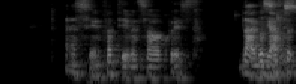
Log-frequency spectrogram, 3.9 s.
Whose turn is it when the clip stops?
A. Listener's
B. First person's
A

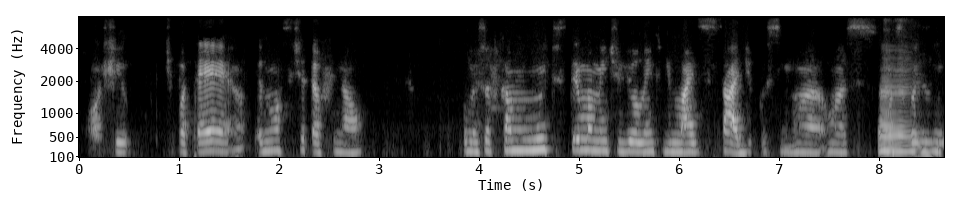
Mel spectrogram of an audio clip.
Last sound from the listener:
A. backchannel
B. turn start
A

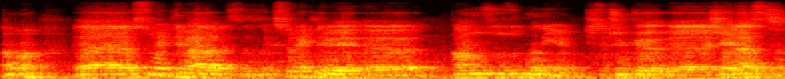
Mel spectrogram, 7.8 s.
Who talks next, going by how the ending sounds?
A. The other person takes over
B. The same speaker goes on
B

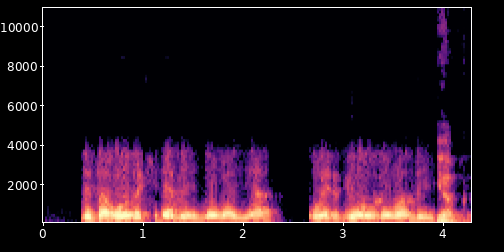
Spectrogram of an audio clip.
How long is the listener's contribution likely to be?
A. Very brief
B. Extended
A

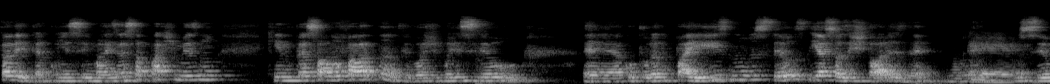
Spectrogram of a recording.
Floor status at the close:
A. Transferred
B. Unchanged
B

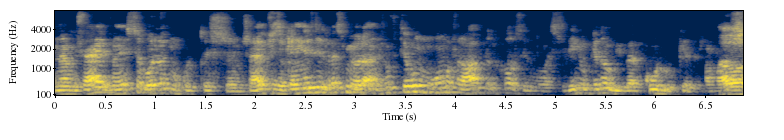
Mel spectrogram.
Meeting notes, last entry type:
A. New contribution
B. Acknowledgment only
A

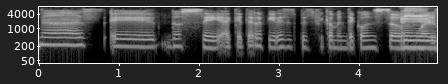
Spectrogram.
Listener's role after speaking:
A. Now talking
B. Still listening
A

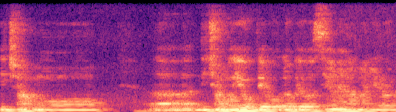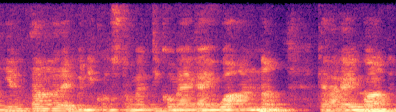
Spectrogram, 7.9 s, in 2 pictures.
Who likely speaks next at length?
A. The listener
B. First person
B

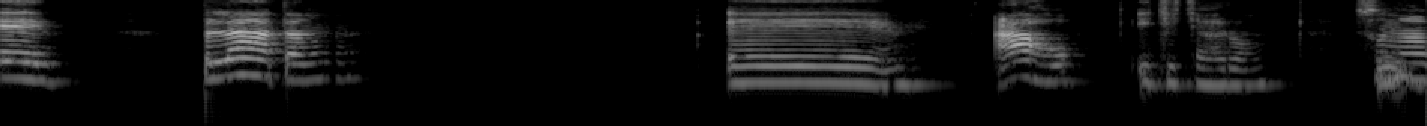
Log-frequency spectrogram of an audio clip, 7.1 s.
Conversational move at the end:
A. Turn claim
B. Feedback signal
A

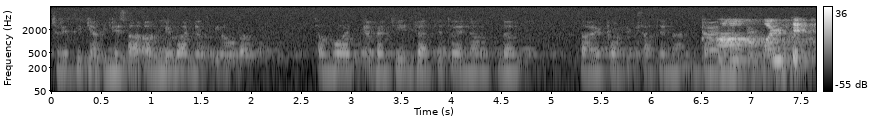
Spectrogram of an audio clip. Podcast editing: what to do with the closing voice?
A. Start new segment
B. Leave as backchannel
A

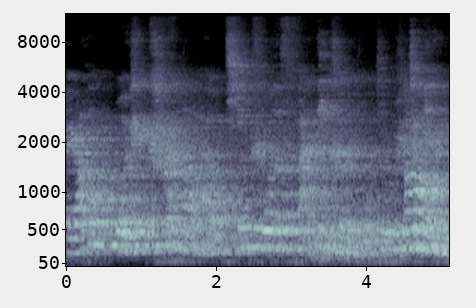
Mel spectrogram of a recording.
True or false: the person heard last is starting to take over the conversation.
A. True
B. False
B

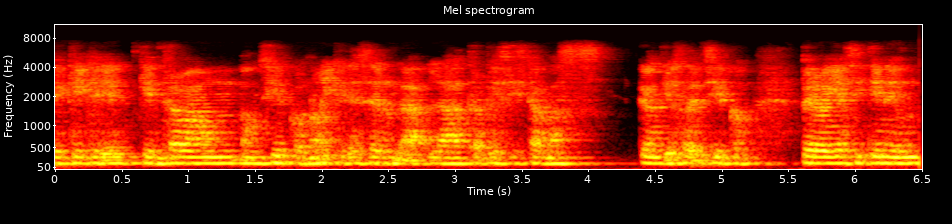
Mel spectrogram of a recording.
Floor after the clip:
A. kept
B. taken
A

